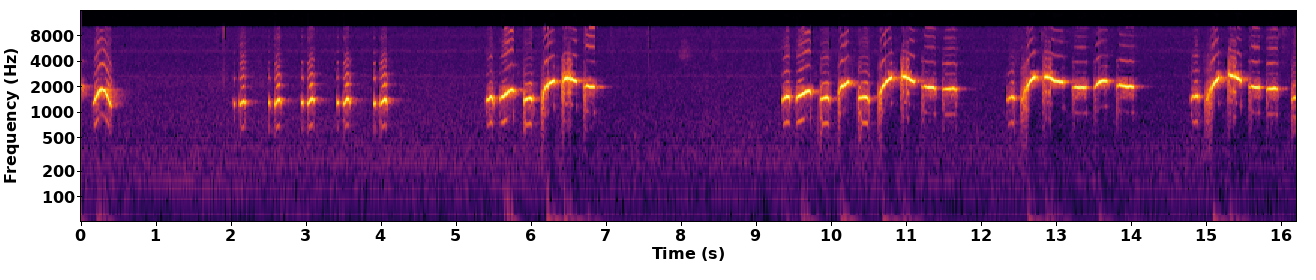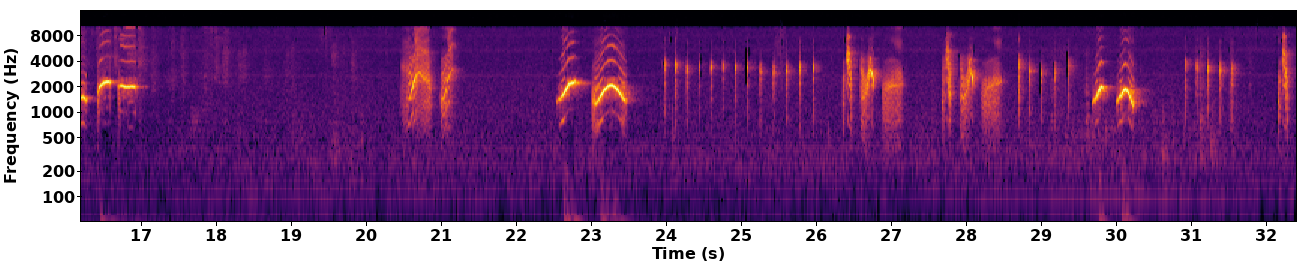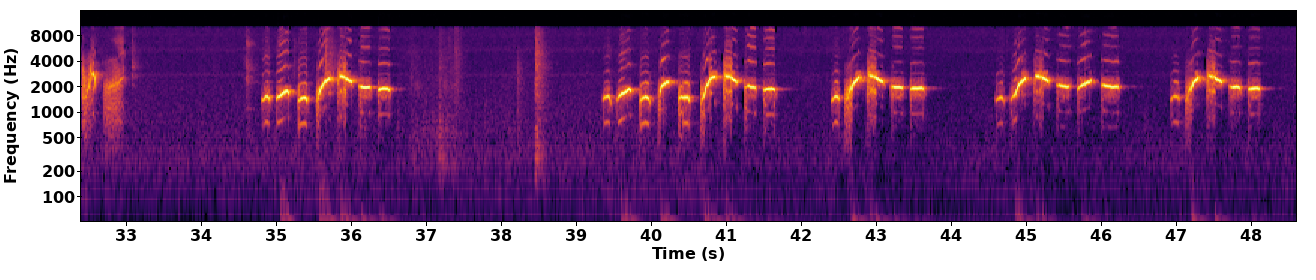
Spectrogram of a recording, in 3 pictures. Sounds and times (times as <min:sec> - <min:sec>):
Chirp, tweet: 0:34.8 - 0:36.6, 0:39.4 - 0:41.8, 0:42.4 - 0:43.8, 0:44.6 - 0:46.4, 0:47.0 - 0:48.3.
